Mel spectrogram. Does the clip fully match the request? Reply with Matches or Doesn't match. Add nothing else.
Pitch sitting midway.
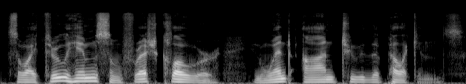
Doesn't match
